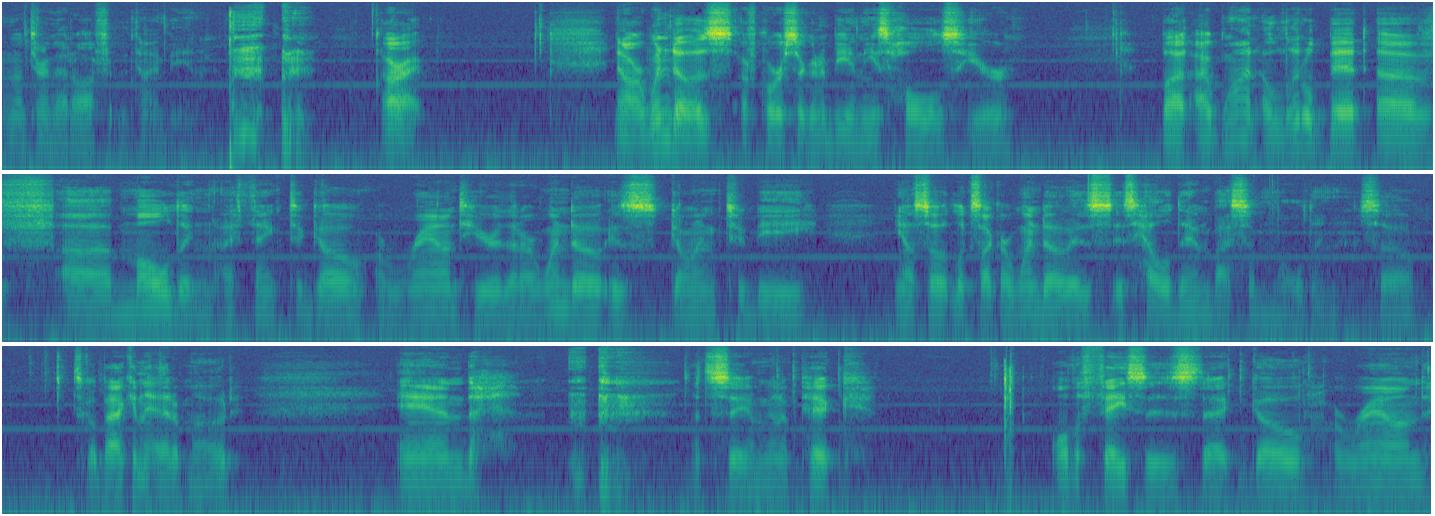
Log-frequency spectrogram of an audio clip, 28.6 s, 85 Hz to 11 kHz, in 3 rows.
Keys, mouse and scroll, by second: 1.5 click, 3.2-4.4 middle drag, 20.7 Tab, 21.5 middle click, 22.1-23.6 middle drag, 25.7-27.5 right drag.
